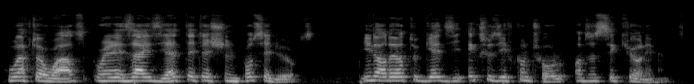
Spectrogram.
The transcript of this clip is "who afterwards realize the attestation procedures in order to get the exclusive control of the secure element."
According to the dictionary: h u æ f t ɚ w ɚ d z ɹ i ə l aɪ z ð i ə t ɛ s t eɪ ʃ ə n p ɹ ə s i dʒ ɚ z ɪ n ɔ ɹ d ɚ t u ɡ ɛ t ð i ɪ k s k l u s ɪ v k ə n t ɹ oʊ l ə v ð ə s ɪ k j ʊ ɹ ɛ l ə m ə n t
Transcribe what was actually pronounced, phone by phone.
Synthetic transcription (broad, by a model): h u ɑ f t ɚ w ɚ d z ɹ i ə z aɪ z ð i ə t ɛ t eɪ ʃ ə n p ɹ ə s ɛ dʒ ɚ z ɪ n ɔ ɹ d ɚ t u ɡ ɛ t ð i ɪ k s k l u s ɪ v k ə n t ɹ oʊ l ə v ð ə s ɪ k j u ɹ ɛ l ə m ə n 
